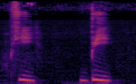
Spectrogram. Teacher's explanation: saying for example when you say p b you notice that it's your lips that touch and move and produce the sound or block the air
